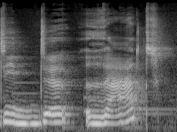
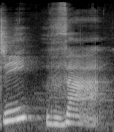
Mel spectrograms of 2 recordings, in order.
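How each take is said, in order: First: The final d of 'did' is clearly pronounced. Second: The final d of 'did' is dropped. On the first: The speaker calls it wrong. "which is not a natural way of saying it" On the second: The speaker calls it right. "you drop the first consonant"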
